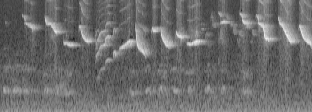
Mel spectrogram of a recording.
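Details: Great-billed seed finch singing in Canoas, song style known as Flauta: a lively run of clear whistled notes, many sliding sharply downward, given in quick varied phrases about twice a second over a quiet background.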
